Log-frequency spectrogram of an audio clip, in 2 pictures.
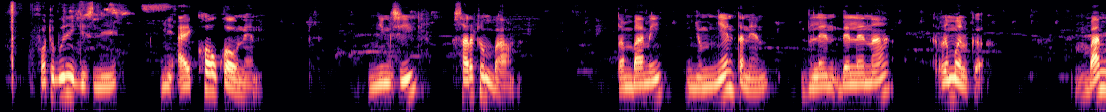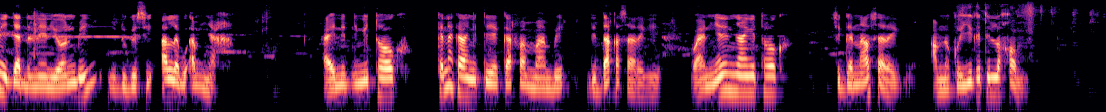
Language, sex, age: Wolof, male, 25-35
